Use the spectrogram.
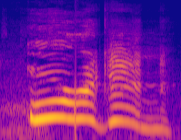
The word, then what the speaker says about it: Oregon: It's pronounced Oregon, you uncultured East Coast sewer rat.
